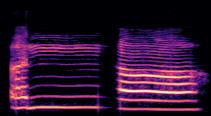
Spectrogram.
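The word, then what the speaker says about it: أنا: So I would say anna. أَنَّا.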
